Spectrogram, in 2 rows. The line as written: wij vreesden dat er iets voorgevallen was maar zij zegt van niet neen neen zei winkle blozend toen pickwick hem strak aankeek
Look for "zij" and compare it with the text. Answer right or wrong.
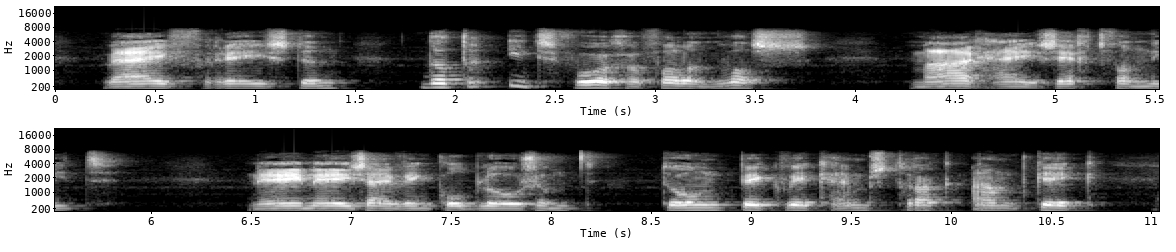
wrong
